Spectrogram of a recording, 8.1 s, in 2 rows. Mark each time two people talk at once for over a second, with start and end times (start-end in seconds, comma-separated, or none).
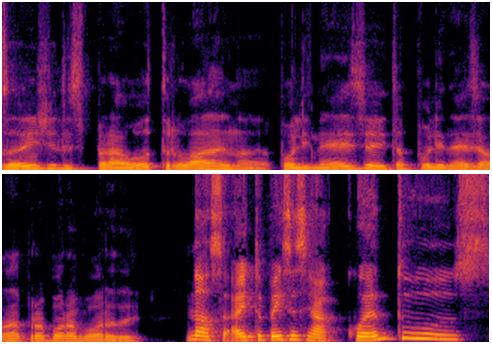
none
